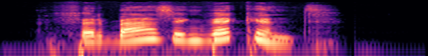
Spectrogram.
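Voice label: awesome, Finnish; gcompris-data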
